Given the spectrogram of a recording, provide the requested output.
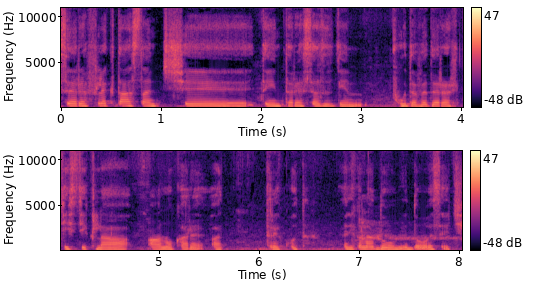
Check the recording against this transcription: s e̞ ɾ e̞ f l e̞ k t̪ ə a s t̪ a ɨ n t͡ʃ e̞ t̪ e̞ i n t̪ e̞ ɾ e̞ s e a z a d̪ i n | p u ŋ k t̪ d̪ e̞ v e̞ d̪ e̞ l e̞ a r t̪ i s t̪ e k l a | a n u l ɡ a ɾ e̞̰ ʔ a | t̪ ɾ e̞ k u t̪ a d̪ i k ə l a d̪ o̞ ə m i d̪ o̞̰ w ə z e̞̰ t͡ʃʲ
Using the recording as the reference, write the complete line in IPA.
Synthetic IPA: s e̞ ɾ e̞ f l e̞ k t̪ ə a s t̪ a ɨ n t͡ʃ e̞ t̪ e̞ i n t̪ e̞ ɾ e̞ s e a z ə d̪ i n | p u ŋ k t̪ d̪ e̞ v e̞ d̪ e̞ ɾ e̞ a r t̪ i s t̪ i k l a | a n u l k a ɾ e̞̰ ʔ a | t̪ ɾ e̞ k u t̪ a d̪ i k ə l a d̪ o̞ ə m i d̪ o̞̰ w ə z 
